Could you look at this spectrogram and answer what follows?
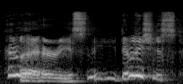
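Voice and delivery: light put-on Scottish brogue; hammy Scottish lilt; mock Scottish accent. Presenter mocking bad accents, in a mock Scottish accent. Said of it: "wee barley voices".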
